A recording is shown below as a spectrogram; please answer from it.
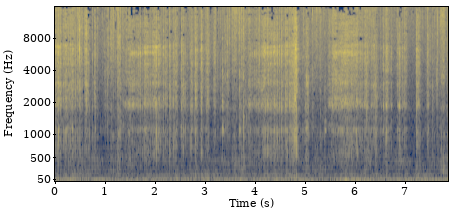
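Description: A large, solid, dry yellow laundry soap bar is held in the hand and shaved with a utility knife blade in scraping strokes. The sound is a steady run of dry, crisp scrapes and crunchy crackles with bright, gritty detail over a low rumble. Crumbly flakes fall away as each stroke passes.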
